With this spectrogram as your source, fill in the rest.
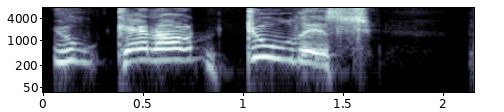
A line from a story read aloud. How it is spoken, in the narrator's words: shouted at their retreating backs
